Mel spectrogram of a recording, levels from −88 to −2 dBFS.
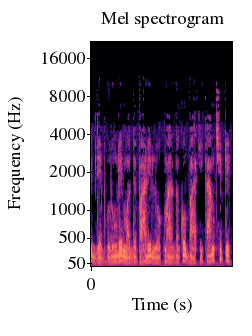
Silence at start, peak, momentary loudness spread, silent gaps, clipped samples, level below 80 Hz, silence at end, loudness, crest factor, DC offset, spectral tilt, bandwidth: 0 s; -8 dBFS; 4 LU; none; under 0.1%; -44 dBFS; 0.05 s; -27 LUFS; 18 dB; under 0.1%; -5.5 dB/octave; 11.5 kHz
